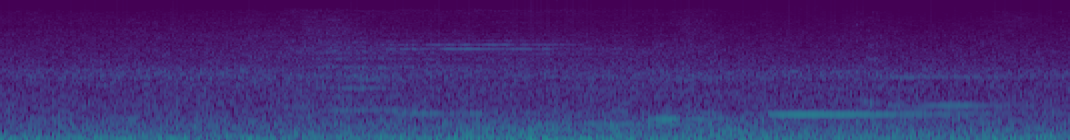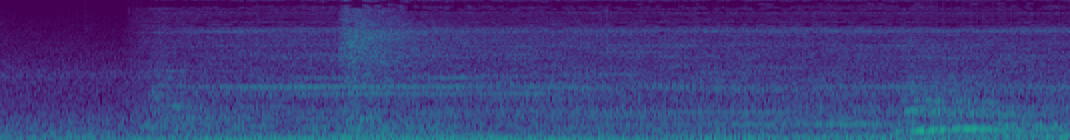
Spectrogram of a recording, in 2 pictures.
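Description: A Hankyu electric train standing at a station platform, its onboard equipment giving a steady low hum. About six seconds in the hum turns louder, with a steady higher whine above it.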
